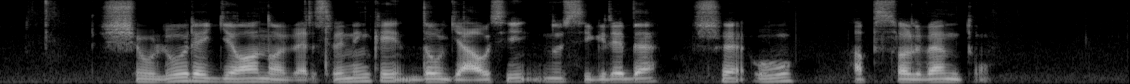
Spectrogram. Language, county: Lithuanian, Kaunas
